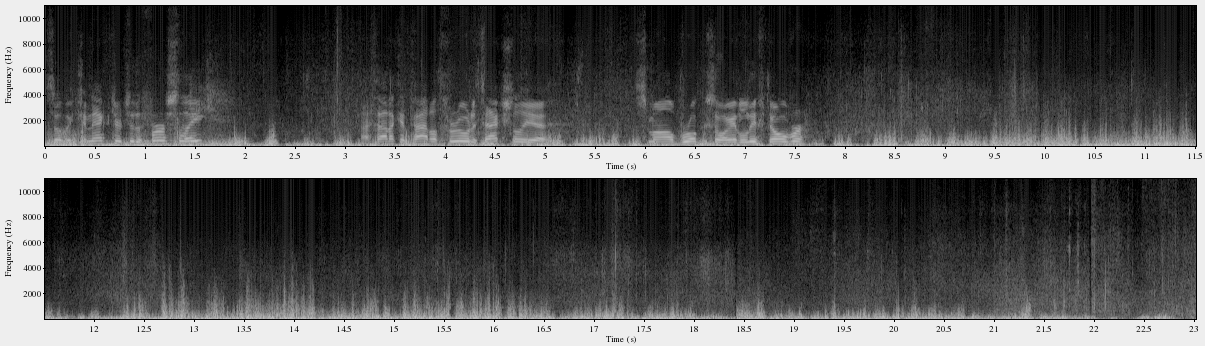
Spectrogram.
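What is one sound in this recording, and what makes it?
Footsteps rustle and crunch through low brush.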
